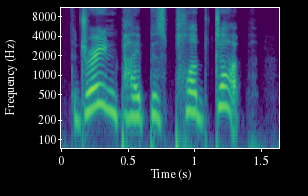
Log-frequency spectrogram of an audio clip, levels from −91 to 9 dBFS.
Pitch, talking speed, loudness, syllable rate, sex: 260 Hz, 220 wpm, -18 LUFS, 5.8 syllables/s, female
